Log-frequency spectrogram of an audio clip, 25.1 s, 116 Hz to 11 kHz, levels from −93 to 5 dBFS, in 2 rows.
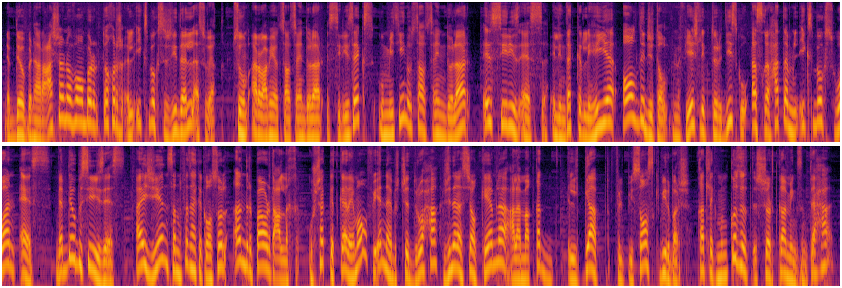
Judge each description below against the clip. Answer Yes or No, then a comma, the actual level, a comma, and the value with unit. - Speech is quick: Yes, fast, 170 wpm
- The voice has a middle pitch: Yes, medium, 175 Hz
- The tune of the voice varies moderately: No, wide, 7.4 semitones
